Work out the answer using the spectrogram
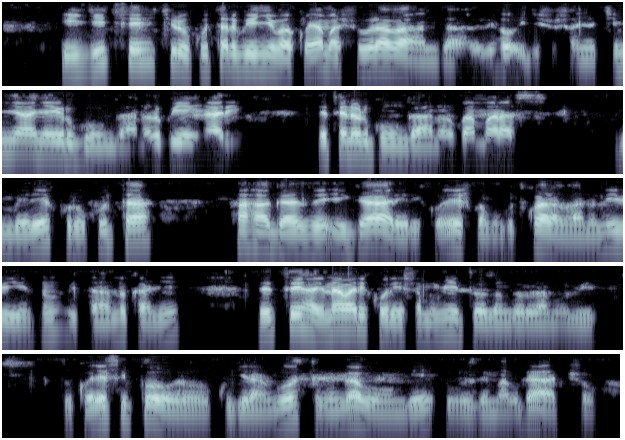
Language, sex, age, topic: Kinyarwanda, male, 18-24, education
